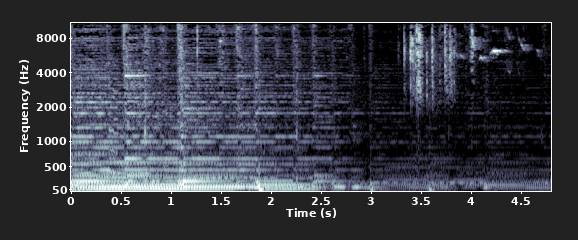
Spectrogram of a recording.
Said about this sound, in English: We're listening to the birds here outside trying to speculate what kind of a bird. I can't quite see where they are. I've got a lot of trees here.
